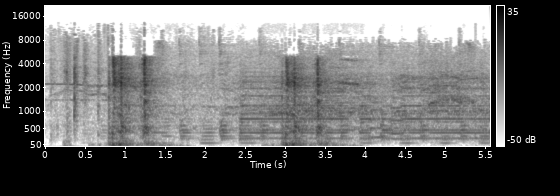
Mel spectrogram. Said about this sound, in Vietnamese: Vẫn bị theo riết, bí quá, tôi tông cửa vào các phòng học, chạy vào. Phòng này thông qua phòng kia. Khi ra khỏi mỗi phòng, tôi không quên sập cửa lại rầm rầm để cản bước quân thù.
